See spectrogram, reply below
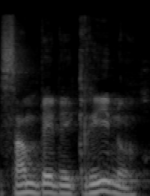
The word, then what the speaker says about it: San Pellegrino: Ah, das ist ja Sunpilly Alter, ich kann das nicht aussprechen. San Pellegrino.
